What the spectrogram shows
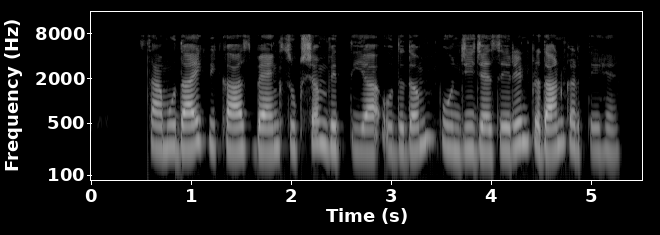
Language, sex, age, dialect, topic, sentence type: Hindi, female, 18-24, Hindustani Malvi Khadi Boli, banking, statement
